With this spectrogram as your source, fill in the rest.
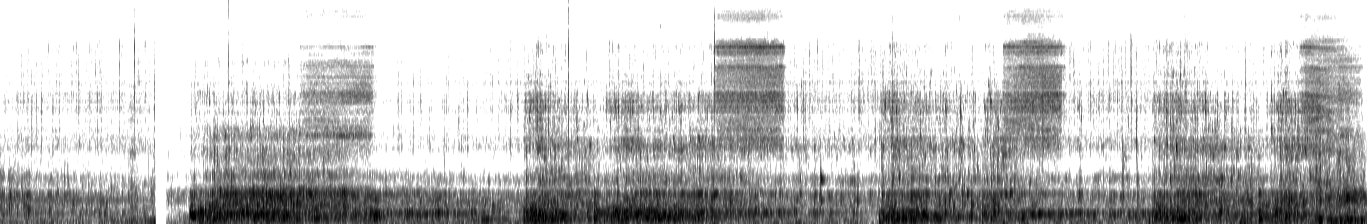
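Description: Water rumbles and churns steadily underwater.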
